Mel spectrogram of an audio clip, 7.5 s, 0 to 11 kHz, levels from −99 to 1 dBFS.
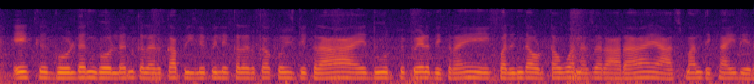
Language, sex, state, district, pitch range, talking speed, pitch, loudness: Hindi, female, Uttar Pradesh, Jalaun, 170-175 Hz, 255 wpm, 170 Hz, -36 LUFS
